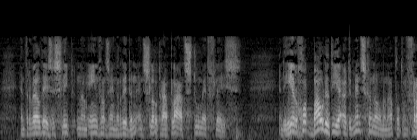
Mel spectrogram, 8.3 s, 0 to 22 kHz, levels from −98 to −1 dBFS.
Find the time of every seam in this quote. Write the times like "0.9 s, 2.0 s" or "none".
1.7 s, 6.6 s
